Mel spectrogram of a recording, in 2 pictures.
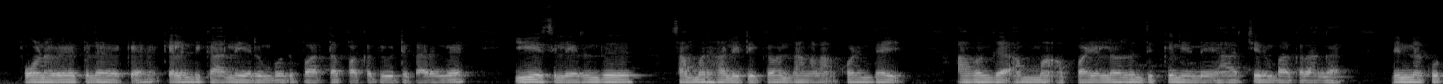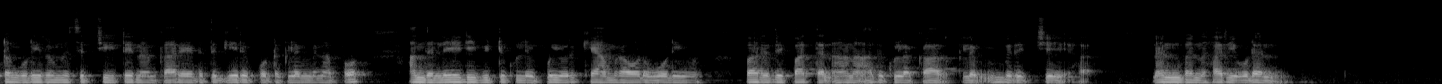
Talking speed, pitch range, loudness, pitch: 95 wpm, 95-105 Hz, -29 LUFS, 100 Hz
